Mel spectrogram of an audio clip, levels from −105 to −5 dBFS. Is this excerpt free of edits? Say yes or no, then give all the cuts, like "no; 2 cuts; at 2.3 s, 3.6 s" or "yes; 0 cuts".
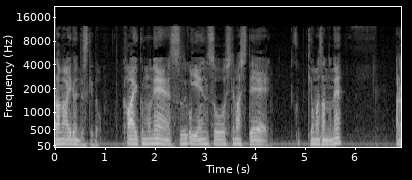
no; 1 cut; at 2.7 s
